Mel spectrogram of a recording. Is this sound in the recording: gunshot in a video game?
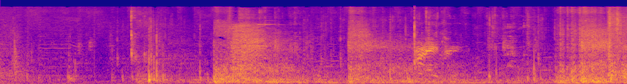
yes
